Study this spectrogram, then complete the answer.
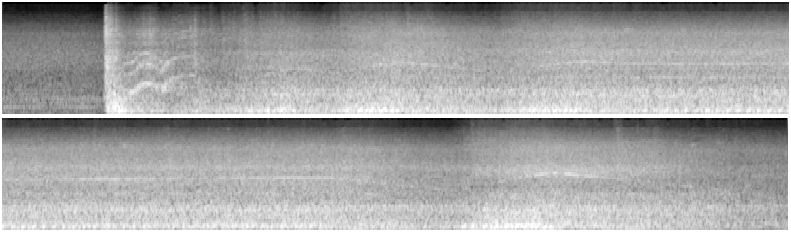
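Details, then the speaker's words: WWII Volkswagen Schwimmwagen engine just restarted after work, air filter off: cranks and catches into a lumpy, hunting chug with surging revs; rough idle because carburettor idle speed and mixture not yet set. "so that's the RPM that the engine's turning over cuz you can hear it's sort of struggling a bit it's a chug chug chugger and then the other thing is the idle mixture"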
